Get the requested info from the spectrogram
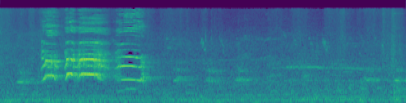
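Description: A single loud bird call in three parts, lasting about a second and a half and starting about half a second in; the last part falls in pitch.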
